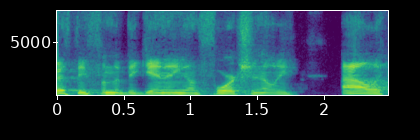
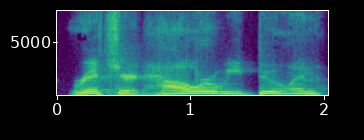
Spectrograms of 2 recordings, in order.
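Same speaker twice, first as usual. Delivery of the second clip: ordinary talk, nothing marked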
